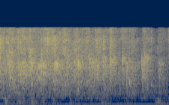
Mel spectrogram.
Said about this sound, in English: Do you want to give a round of applause? That was better.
